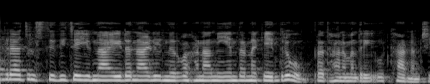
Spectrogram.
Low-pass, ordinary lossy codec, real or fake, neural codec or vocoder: none; none; fake; codec, 16 kHz, 8 kbps, FreqCodec, larger model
